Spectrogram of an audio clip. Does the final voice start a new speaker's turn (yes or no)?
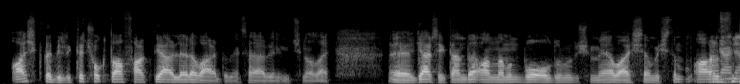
yes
